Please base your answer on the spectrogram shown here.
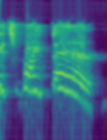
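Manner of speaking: imitated shout. Retelling shouting advice at the TV: retelling a shout at the TV. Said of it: "I shouted at the T V".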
